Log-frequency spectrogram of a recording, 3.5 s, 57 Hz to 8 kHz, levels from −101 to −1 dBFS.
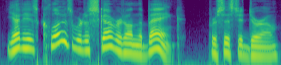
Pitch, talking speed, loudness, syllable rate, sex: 165 Hz, 170 wpm, -17 LUFS, 5.8 syllables/s, male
